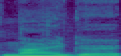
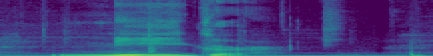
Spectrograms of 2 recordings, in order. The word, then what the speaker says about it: Niger: It says niger, but it says it's not pronounced niger. Its pronunciation is neger. It says it's of Latin origin. It means black.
